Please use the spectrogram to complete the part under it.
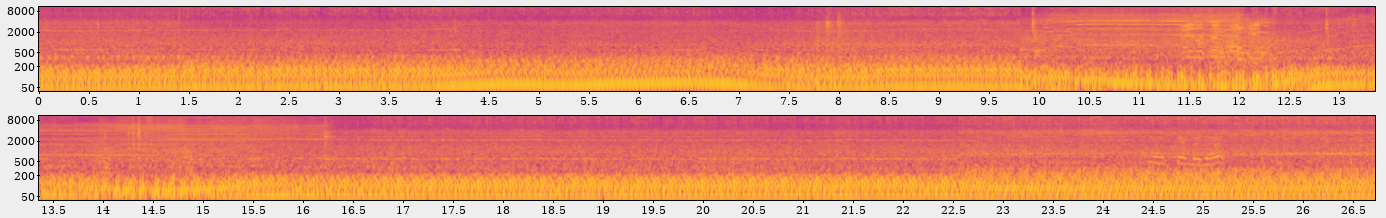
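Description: A large truck engine rumbles steadily close by.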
